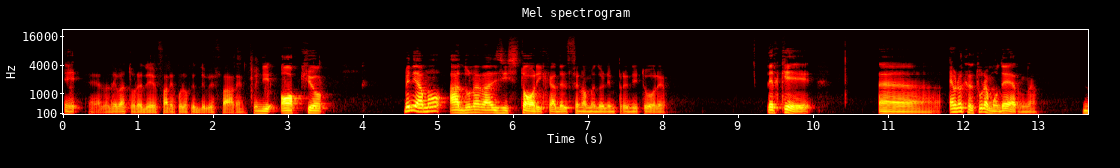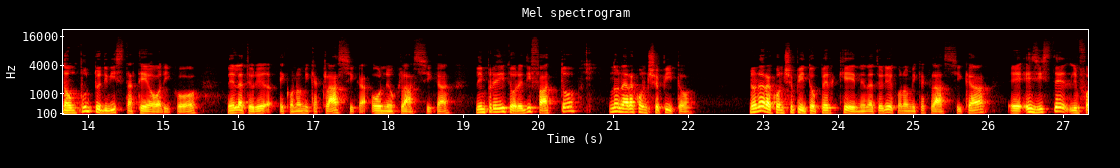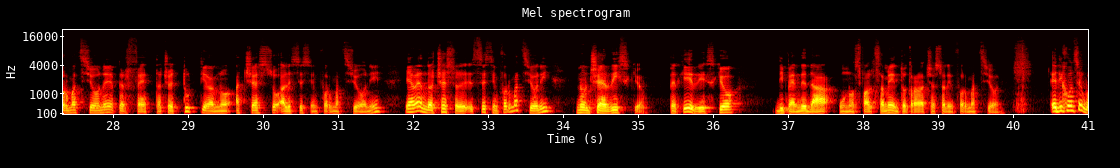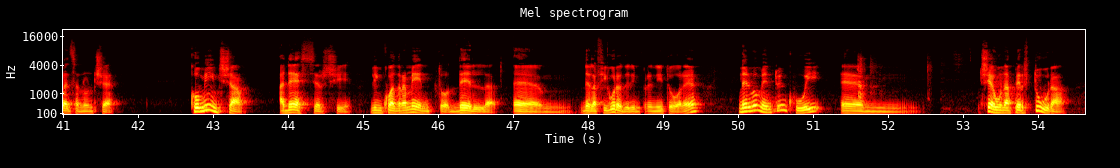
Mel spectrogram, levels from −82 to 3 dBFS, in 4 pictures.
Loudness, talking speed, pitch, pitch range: -20 LUFS, 110 wpm, 105 Hz, 85-135 Hz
